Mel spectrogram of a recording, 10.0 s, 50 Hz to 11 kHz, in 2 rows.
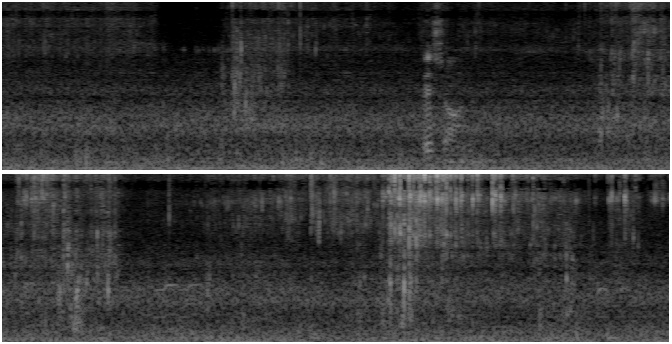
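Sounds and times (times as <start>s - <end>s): wind rumble on microphone: 0.0s - 10.0s
water splashing: 4.4s - 10.0s.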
